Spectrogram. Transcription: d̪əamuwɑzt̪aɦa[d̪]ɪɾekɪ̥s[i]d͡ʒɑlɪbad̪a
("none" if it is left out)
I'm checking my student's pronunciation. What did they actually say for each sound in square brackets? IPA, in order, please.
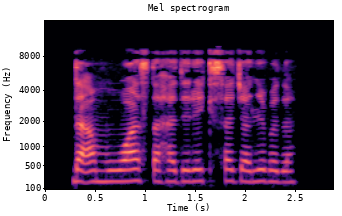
d̪, a

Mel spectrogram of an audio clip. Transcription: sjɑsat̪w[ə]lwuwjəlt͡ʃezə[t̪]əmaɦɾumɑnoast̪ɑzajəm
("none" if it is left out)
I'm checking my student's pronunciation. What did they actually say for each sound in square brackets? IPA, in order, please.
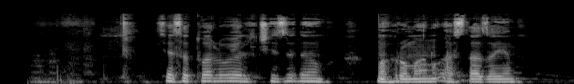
ɑ, d̪

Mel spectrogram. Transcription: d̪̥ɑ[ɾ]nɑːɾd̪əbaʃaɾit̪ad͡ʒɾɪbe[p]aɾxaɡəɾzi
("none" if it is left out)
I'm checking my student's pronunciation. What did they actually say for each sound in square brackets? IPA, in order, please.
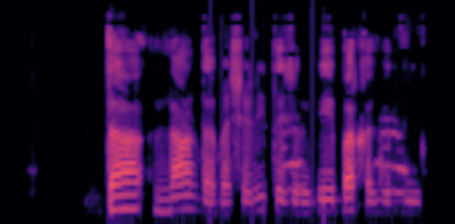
none, b

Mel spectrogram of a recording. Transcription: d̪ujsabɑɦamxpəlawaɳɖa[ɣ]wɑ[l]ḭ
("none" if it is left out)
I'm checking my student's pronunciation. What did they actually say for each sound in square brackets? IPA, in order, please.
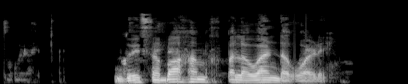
ɣ, ɽ

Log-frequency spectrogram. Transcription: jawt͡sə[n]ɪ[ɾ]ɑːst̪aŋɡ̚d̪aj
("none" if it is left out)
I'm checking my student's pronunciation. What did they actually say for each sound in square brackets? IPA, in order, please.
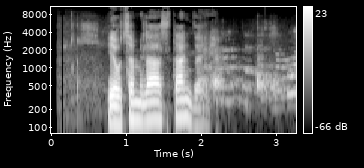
m, l

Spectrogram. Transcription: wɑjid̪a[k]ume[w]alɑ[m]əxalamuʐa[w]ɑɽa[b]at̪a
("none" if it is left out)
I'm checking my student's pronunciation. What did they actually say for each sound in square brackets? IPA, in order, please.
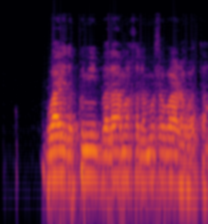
k, b, m, w, w

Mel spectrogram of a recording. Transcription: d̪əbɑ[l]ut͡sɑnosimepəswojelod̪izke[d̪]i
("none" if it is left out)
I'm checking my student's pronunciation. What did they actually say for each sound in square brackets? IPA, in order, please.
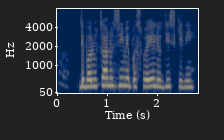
l, d̪

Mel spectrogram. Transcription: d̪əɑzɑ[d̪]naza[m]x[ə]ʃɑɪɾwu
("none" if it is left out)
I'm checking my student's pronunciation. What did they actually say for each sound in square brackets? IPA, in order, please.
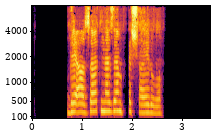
d̪, m, ə

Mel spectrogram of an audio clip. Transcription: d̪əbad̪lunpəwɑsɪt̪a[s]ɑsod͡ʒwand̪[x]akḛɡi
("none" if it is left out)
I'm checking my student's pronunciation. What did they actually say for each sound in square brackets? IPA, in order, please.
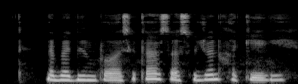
s, x

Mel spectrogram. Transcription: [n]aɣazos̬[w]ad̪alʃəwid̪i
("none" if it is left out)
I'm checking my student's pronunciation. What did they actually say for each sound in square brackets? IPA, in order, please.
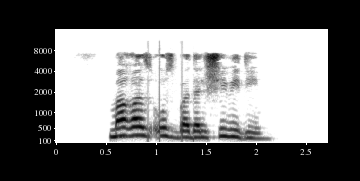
m, b

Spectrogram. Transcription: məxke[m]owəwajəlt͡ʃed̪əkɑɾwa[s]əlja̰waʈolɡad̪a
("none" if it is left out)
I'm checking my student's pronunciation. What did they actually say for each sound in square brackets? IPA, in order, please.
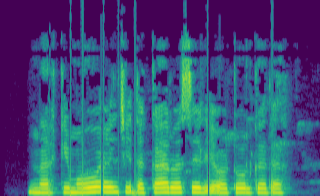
m, s

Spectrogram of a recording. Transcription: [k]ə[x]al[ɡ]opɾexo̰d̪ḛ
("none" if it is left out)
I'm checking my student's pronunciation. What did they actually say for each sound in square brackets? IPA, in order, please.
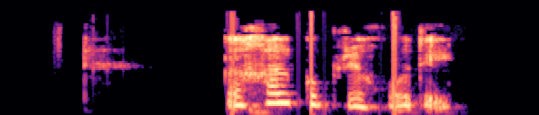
k, x, k

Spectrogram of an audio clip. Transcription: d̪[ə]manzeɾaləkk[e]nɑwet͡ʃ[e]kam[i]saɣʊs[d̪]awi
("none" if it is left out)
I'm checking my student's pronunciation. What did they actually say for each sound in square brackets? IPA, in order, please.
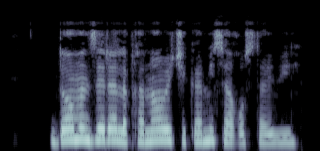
ɑ, a, e, i, t̪

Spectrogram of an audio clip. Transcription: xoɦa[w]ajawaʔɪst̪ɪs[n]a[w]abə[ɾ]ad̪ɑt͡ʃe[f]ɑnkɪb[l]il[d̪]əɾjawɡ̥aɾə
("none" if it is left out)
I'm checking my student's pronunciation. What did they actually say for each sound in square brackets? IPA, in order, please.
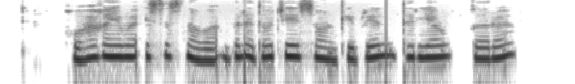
ɣ, n, w, l, s, ɾ, t̪

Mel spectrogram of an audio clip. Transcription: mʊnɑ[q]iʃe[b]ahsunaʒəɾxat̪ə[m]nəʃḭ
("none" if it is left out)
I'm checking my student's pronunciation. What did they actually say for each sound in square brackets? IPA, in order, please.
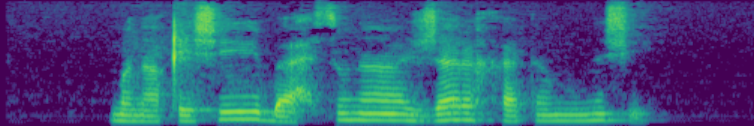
q, b, m

